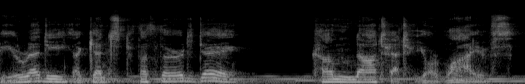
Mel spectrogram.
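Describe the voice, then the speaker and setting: Through loud background noise, a man uses a put-on character voice at a medium pitch, speaking very slowly. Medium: audio drama.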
